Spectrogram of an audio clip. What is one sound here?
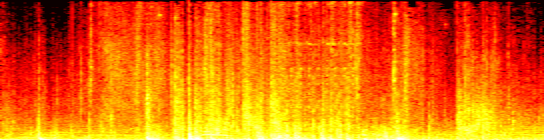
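A wooden door is kicked open with a heavy thud.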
